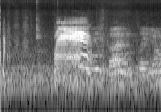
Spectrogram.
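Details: Domestic cat complaining and talking back while refusing to go upstairs: one loud, drawn-out, strained meow lasting under a second, followed by two softer, shorter meows; a person's quiet voice urges it on just before.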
